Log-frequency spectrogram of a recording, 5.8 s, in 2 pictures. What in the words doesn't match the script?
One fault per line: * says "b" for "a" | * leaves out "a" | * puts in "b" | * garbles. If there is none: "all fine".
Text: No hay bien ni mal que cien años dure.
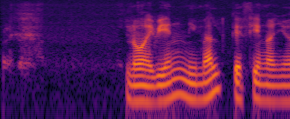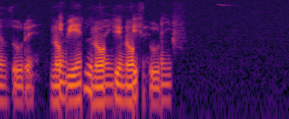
* garbles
